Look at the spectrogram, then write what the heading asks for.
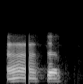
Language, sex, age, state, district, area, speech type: Kannada, male, 30-45, Karnataka, Belgaum, rural, conversation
